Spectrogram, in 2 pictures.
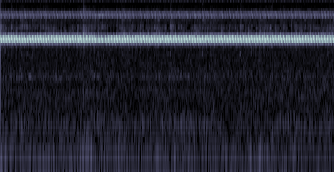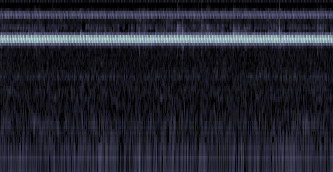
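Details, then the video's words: Long unbroken stretch of cricket chirping: a high, ringing, rapidly pulsed trill at constant pitch and volume, with little else heard. "suara jangkrik super unik"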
